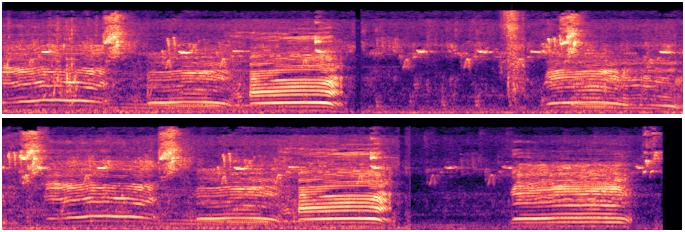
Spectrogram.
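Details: Grazing cattle on a lush green hillside pasture in the afternoon, lowing repeatedly: a run of about six drawn-out moos, some paired closely, others spaced a couple of seconds apart, rich in stacked harmonics, with a steady low ambient rumble beneath.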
